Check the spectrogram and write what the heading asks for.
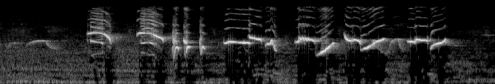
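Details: Morning lure song of an Oriental magpie-robin, meant to get young speckled birds singing: a soft whistle, then a fast run of bright, rising and falling whistled notes and clicks lasting about three and a half seconds.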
